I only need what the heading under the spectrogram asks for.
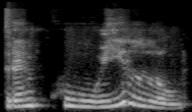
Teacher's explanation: Agora na palavra tranquilo, eu falo a letra U separadamente. Então aqui eu tenho um ditongo.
